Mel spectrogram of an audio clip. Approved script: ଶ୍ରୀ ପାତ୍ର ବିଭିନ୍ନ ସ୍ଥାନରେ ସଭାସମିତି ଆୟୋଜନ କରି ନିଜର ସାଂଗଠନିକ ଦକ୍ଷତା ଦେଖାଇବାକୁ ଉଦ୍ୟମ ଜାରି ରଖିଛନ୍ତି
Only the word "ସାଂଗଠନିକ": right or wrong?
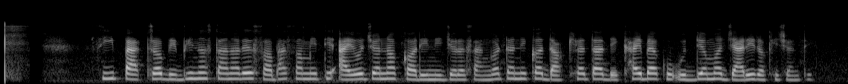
right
